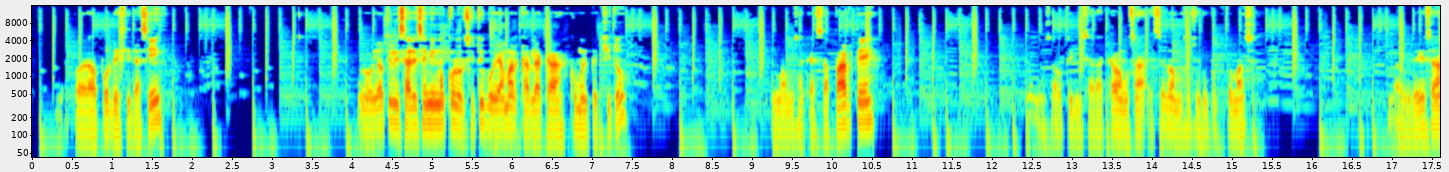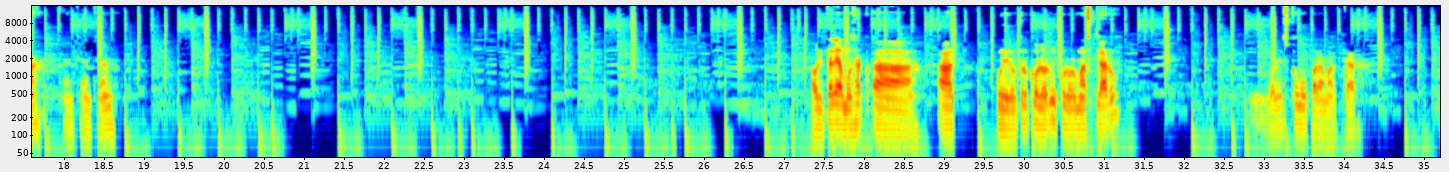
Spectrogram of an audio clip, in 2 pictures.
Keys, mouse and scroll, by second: 1.2 click, 2.3-3.3 middle drag, 3.6 middle click, 4.9 click, 6.4 shift+middle click, 7.1 middle click, 8.2 ctrl+middle click, 9.0 shift+middle click, 10.0 middle click, 11.3-12.8 drag, 13.5 shift+f, 14.7 shift+f, 15.3-19.0 drag, 19.1 middle click, 19.3 click, 19.8 middle click, 20.0 click, 20.1 click, 20.9 middle click, 21.1 click, 21.7 middle click, 21.9 click, 23.3 click, 23.7 middle click, 23.9 click, 24.8 f, 25.1 click, 25.6 shift+middle click, 25.9 click, 26.2 click, 26.6 click, 28.2 click, 29.0 middle click, 30.0 ctrl+middle click, 30.8 shift+middle click, 31.9-33.0 drag, 33.3 middle click, 35.0 f.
